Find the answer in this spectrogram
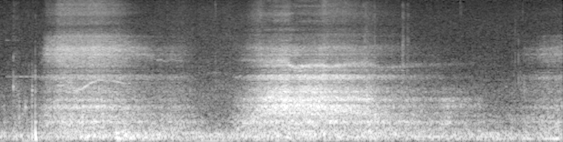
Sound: breathes in and out deeply

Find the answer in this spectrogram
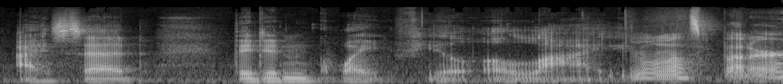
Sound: none

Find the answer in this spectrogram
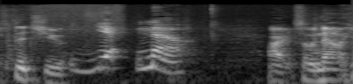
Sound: voiceover

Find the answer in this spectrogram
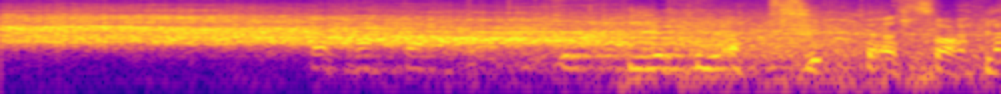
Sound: nervous laughter

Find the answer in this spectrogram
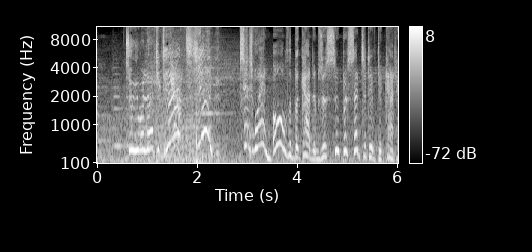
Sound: sneeze

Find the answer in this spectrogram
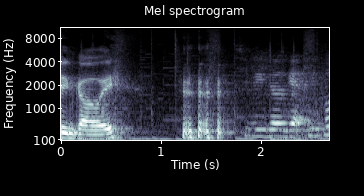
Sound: laughs

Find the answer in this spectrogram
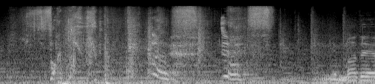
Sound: grunting

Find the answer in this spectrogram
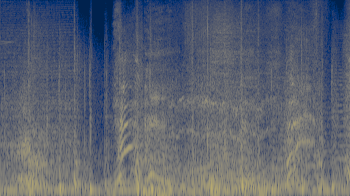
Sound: screaming

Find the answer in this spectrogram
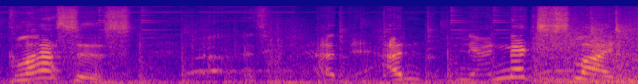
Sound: grunting

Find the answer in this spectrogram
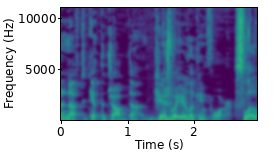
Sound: video clip whooshes

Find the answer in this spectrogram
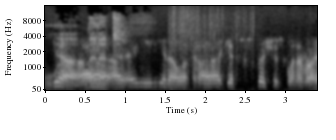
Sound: none

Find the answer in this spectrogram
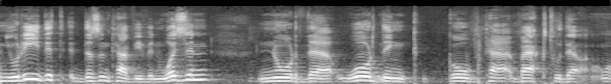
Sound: non-english

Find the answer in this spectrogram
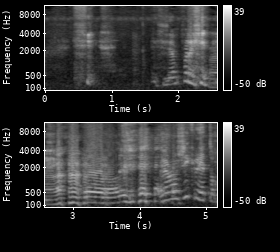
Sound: chuckles; laughter

